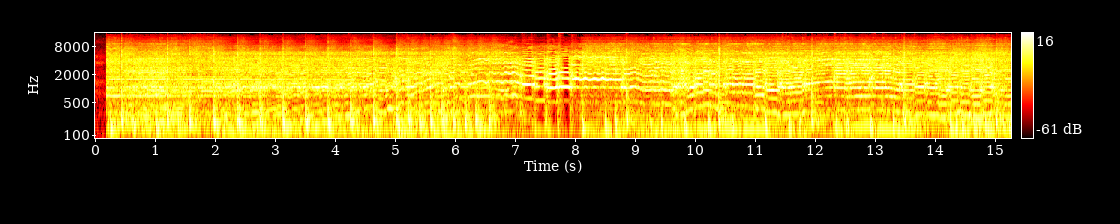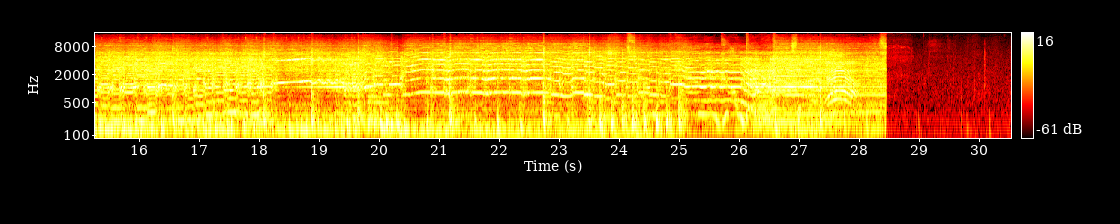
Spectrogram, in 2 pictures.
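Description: Distorted electric guitar playing a lead solo with bent notes and vibrato over a full band backing. It cuts off suddenly near the end.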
